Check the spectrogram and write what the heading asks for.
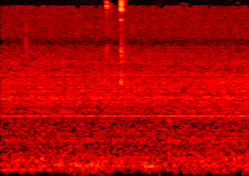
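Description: Near silence, with one faint click a little over a second in.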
